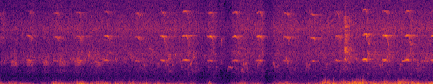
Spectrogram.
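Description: A bird chirping in a quick, steady series of short high chirps, about three a second, over louder low rustling and handling noise close to the microphone.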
